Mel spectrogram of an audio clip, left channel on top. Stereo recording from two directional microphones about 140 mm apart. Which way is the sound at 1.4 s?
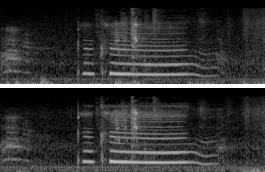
20° right (ahead or behind).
